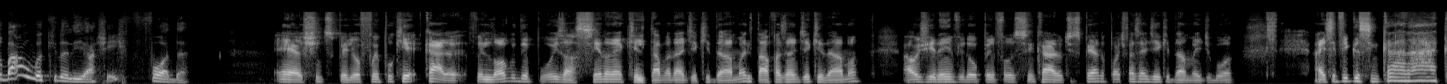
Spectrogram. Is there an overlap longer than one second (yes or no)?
no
